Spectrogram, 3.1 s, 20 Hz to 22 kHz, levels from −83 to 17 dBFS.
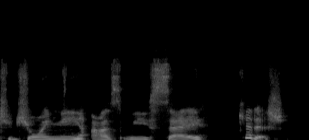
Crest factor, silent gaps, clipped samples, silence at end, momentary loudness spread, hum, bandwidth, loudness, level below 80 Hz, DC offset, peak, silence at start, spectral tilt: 16 dB; 2.25-2.37 s; under 0.1%; 0.25 s; 7 LU; none; 13.5 kHz; -39 LUFS; -88 dBFS; under 0.1%; -24 dBFS; 0 s; -3.5 dB/octave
